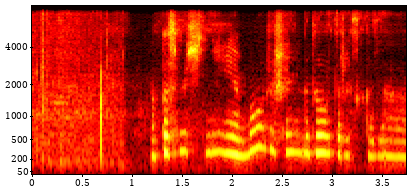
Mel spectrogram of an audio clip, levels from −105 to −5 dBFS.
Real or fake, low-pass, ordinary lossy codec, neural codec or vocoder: fake; 7.2 kHz; none; vocoder, 22.05 kHz, 80 mel bands, HiFi-GAN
